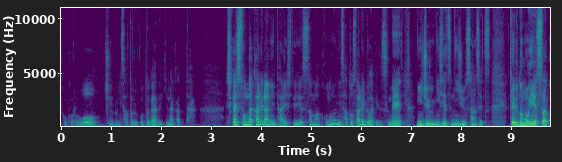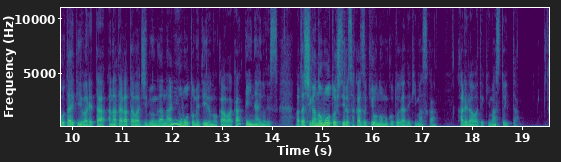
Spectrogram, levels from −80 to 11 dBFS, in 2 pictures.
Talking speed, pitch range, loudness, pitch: 380 characters per minute, 125-170 Hz, -21 LUFS, 145 Hz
